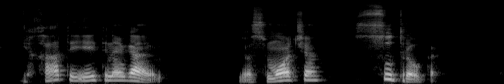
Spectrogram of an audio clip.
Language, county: Lithuanian, Vilnius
